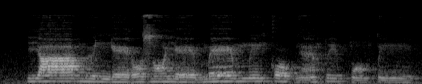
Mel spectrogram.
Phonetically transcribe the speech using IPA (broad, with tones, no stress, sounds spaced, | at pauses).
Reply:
j aː˦ m ɨ˧ ɲ eː˨ ɾ o˧ z ɔ̃˧ j eː˨ m eː˦ m ĩ˦ k o˦˨ ɡ ɛ̃˨˦ p i˦ p ɔ̃˨ k͡p ĩ˨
